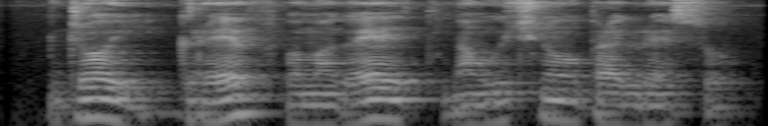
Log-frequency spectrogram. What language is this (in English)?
Russian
